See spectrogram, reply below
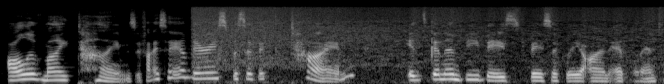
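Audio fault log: throughout: noise suppressor artifacts. The suppressor pulls the steady background down by about 8 dB frame by frame, so the noise dips in the gaps and swells back under the talking.
1.9 to 3.55 s: noise suppressor catching up. Right after "I say a", the room noise jumps by about 23 dB around the 2 s mark, and the suppressor's estimate lags. It comes through with less reduction at first, then sinks over 1.65 s to about 8 dB of cut by "it's going to be".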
